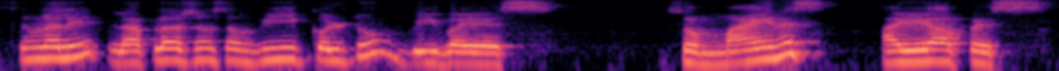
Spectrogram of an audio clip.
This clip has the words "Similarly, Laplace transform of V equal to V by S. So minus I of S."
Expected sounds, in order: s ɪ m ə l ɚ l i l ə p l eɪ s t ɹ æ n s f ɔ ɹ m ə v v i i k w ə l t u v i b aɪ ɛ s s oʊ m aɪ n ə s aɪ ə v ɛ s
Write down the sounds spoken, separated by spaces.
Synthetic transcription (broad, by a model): s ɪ m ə l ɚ l i l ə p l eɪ t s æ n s ɔ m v v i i k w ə l t u v i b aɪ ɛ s s oʊ m aɪ n ə s aɪ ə f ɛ s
